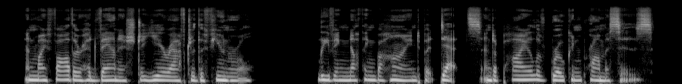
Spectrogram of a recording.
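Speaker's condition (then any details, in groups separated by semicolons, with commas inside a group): No condition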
